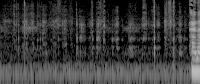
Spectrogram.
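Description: Faint rustling and light ticking of fingers pressing adhesive foam pads onto a cardboard model, over a steady low hum. A woman's voice comes in near the end.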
